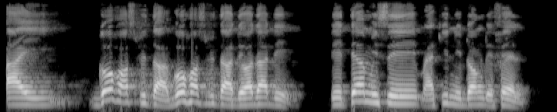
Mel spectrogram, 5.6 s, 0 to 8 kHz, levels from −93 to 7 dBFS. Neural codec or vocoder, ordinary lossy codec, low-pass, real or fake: none; none; 7.2 kHz; real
